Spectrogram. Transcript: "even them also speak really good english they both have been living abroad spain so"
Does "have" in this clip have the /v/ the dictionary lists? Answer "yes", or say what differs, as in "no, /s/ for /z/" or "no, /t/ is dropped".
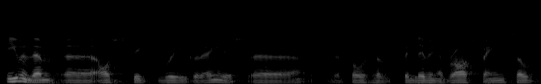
yes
